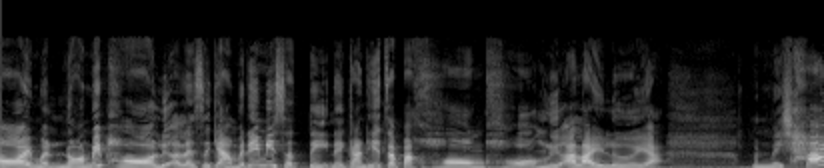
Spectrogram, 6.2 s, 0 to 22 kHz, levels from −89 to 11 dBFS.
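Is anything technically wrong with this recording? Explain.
No, the speech signal shows no technical faults that a listener can pick out.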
